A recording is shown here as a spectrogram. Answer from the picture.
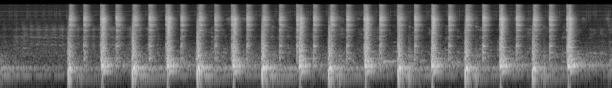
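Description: A drum kit played in a steady beat: an even run of hi-hat strikes with bass drum hits falling together with some of them, the basic beginner pattern being demonstrated. It starts about a second and a half in and stops shortly before the end.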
